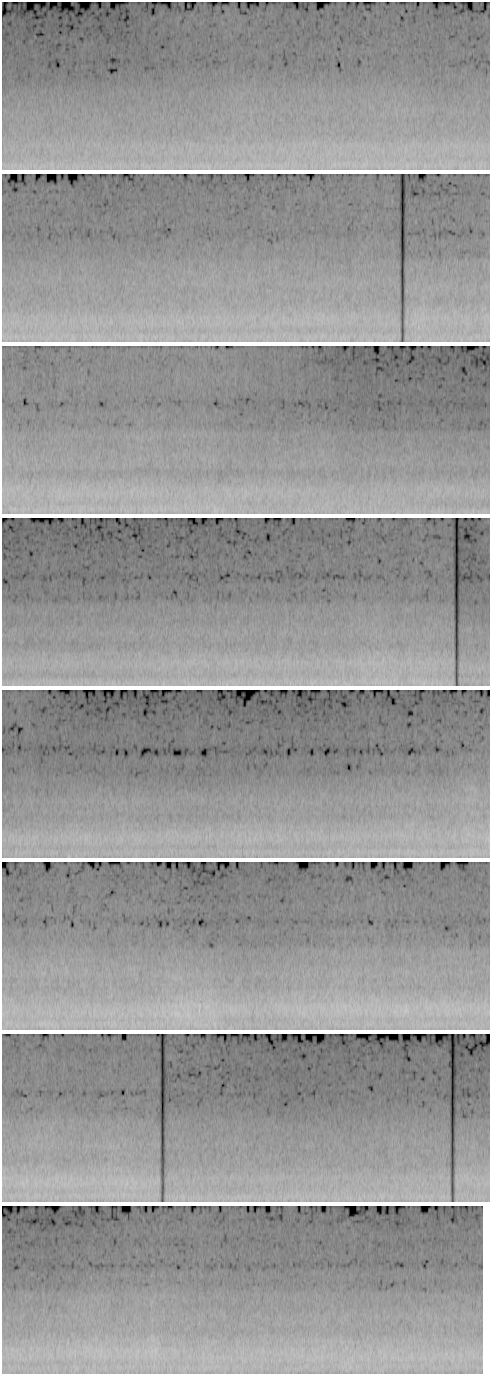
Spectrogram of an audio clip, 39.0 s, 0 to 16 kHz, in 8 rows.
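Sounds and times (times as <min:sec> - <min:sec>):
surf breaking on a reef: 0:00.0 - 0:38.9.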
